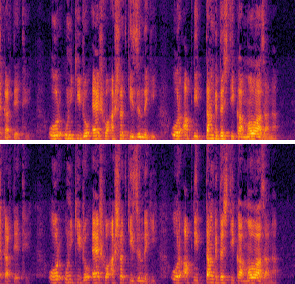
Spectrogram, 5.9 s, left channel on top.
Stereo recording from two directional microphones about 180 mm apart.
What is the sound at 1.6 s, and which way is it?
Speech, 25° right (ahead or behind).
